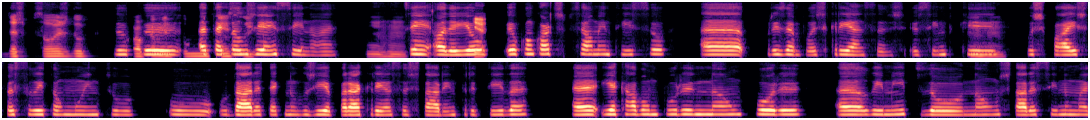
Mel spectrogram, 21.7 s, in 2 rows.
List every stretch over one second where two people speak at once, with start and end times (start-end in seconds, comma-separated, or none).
1.3-2.6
